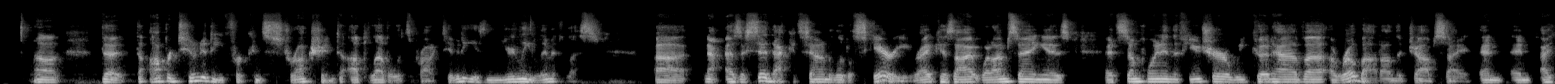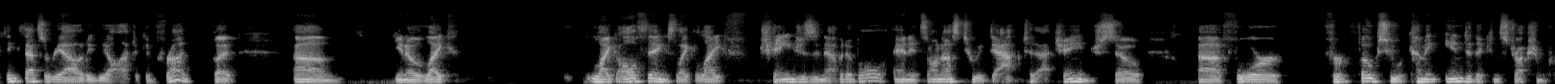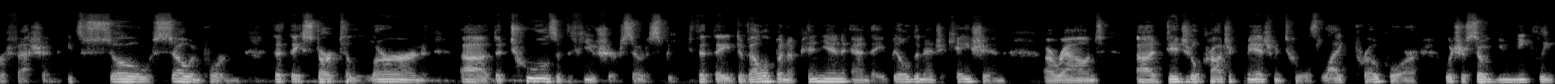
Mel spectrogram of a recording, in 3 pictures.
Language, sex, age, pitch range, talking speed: English, male, 30-49, 100-125 Hz, 170 wpm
